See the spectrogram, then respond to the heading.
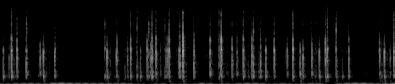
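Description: Fingertips type continuously on a Dolphin 2021 mechanical keyboard with a brass plate and plastic keycaps. Rapid, sharp clacks ring out as short, bright keystrokes with little low end, broken by a brief pause near the start before the quick typing resumes.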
